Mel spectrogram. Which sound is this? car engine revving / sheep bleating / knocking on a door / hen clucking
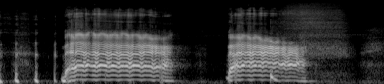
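sheep bleating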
